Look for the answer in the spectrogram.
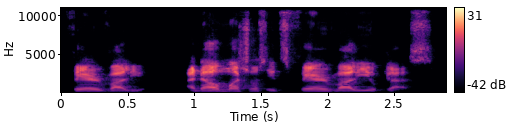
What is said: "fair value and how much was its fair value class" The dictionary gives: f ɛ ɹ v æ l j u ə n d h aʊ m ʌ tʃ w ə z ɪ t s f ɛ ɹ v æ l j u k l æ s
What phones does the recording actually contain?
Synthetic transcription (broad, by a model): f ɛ ɹ v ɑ l j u ə n d h aʊ m ʌ tʃ w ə s ɪ t s f ɛ ɹ v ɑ l j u k l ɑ s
